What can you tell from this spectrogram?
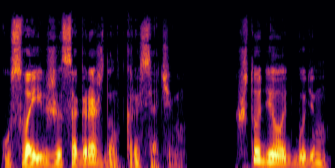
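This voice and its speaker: A man's voice: medium pitch, sing-song, moderate pace, vocal fry, no room sound, studio quality, pitched above the performer's own voice. A man voicing a strict, stocky woman police lieutenant in an audiobook, scolding and lecturing young thieves. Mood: stern. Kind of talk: audiobook character voice.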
